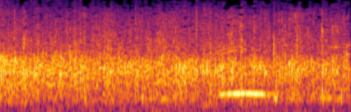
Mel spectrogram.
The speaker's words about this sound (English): I'm going to live because Christ lives in me. Can you clap your hands and rejoice to that?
